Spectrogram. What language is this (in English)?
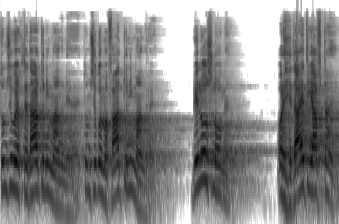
Urdu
